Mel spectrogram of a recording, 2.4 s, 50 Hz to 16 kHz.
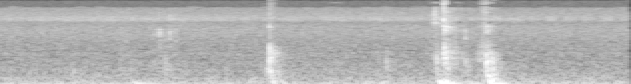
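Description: Fingertips type on a compact white-cased plastic mechanical keyboard with cat-themed plastic keycaps, giving short, dull, low clacks. Three clear keystrokes stand out, near 1.0, 1.7 and 1.85 seconds, with fainter taps between them. The clip is quiet with almost no ring.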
